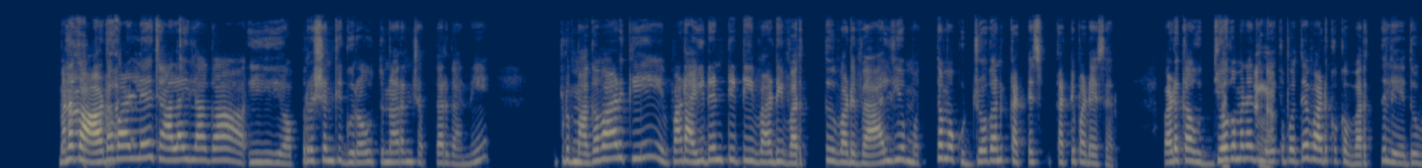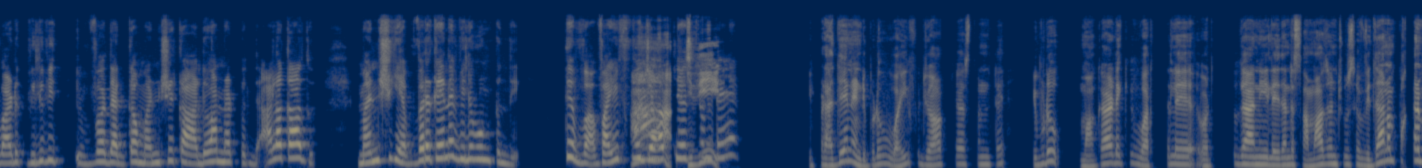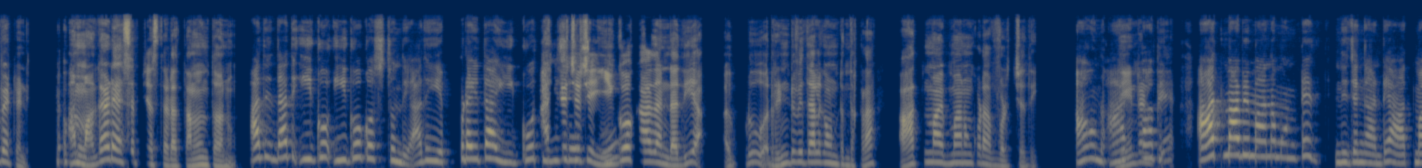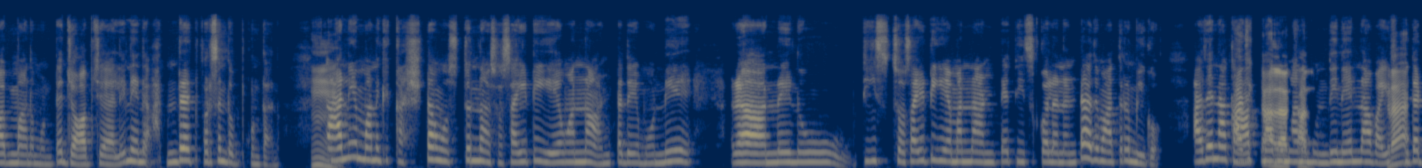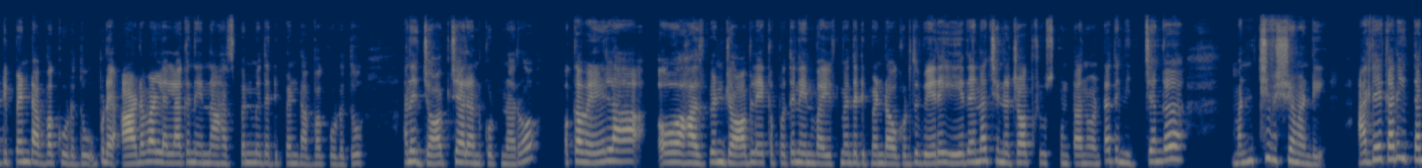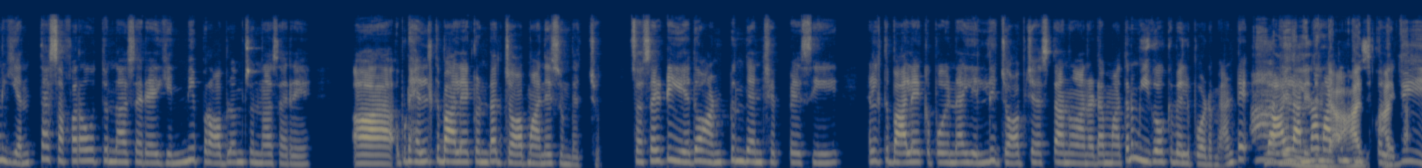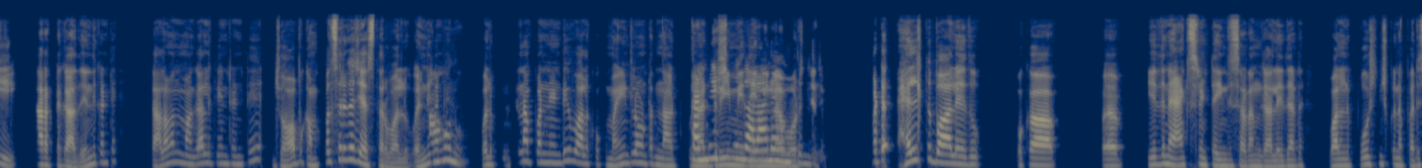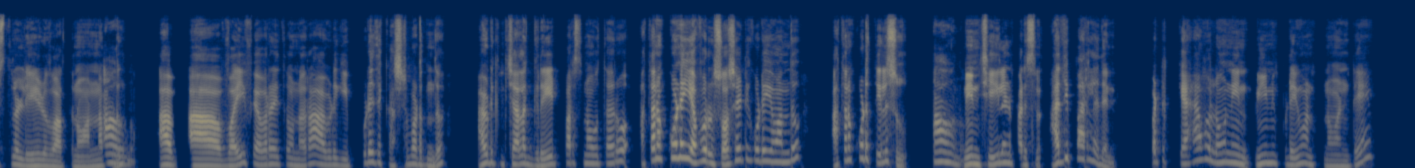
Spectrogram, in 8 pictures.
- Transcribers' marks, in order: in English: "అప్రోర్షన్‌కి"; in English: "ఐడెంటిటీ"; in English: "వర్త్"; in English: "వాల్యూ"; in English: "వర్త్"; in English: "వైఫ్ జాబ్"; in English: "వైఫ్ జాబ్"; in English: "వర్త్‌లే వర్త్"; in English: "యాక్సెప్ట్"; in English: "ఇగో"; in English: "ఇగో"; in English: "జాబ్"; in English: "హండ్రెడ్ పర్సెంట్"; in English: "సొసైటీ"; in English: "సొసైటీ"; in English: "ఇగో"; in English: "వైఫ్"; in English: "డిపెండ్"; in English: "హస్బెండ్"; in English: "డిపెండ్"; in English: "జాబ్"; in English: "హస్బెండ్ జాబ్"; in English: "వైఫ్"; in English: "డిపెండ్"; in English: "జాబ్"; in English: "సఫర్"; in English: "ప్రాబ్లమ్స్"; in English: "హెల్త్"; in English: "జాబ్"; in English: "సొసైటీ"; in English: "హెల్త్"; in English: "జాబ్"; in English: "ఇగోకి"; in English: "కరెక్ట్"; in English: "జాబ్ కంపల్సరీగా"; in English: "మైండ్‌లో"; in English: "కండిషనింగ్"; in English: "డ్రీమ్"; in English: "వర్క్ బట్ హెల్త్"; in English: "యాక్సిడెంట్"; in English: "సడెన్‌గా"; in English: "వైఫ్"; in English: "గ్రేట్ పర్సన్"; in English: "సొసైటీ"; in English: "బట్"
- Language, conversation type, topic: Telugu, podcast, మీ ఇంట్లో ఇంటిపనులు ఎలా పంచుకుంటారు?
- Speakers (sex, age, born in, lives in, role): female, 20-24, India, India, guest; male, 30-34, India, India, host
